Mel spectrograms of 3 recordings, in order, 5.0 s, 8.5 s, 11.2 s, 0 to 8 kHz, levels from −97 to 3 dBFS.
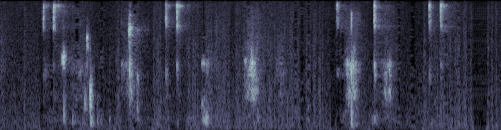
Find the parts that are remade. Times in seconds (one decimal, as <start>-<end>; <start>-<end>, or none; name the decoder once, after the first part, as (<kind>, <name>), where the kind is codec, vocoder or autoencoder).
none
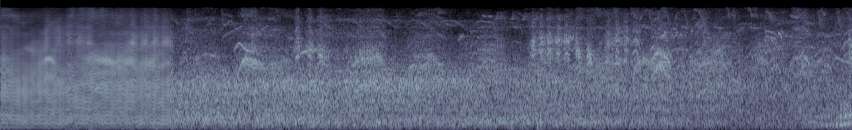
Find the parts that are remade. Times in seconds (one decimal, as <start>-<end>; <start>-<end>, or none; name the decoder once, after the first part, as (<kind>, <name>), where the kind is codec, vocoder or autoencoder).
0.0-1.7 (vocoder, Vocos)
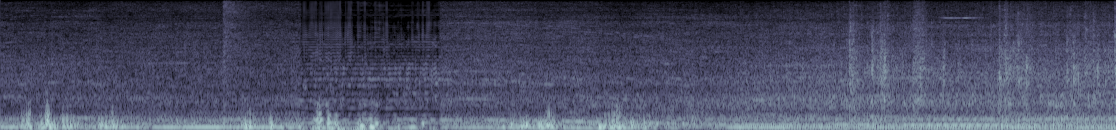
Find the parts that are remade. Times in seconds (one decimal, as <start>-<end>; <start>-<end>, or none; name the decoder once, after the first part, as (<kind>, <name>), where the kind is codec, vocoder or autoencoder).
3.0-4.4 (vocoder, BigVGAN v2)

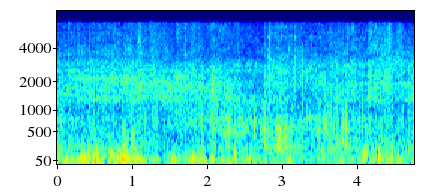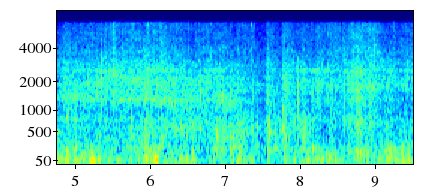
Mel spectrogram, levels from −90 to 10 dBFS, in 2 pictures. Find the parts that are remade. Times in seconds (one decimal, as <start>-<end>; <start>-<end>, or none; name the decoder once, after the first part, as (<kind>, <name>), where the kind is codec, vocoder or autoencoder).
1.3-2.0 (codec, DAC)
